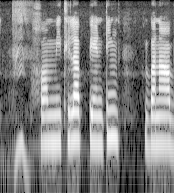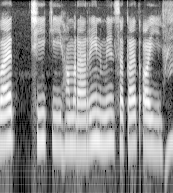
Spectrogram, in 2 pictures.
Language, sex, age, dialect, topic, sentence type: Maithili, female, 18-24, Southern/Standard, banking, question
